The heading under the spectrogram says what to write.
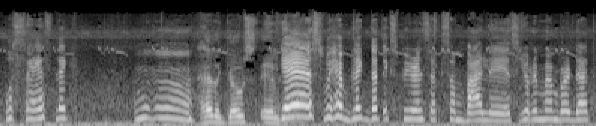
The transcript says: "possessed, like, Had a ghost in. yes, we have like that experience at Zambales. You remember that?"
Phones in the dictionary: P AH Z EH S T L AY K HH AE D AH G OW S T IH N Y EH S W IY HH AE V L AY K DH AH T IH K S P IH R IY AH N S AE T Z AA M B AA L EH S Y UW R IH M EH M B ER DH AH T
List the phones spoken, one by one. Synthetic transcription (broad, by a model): P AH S EH S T L AY K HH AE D AH G OW S T IH N Y EH S W IY HH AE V L AY K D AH T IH K S P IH R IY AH N S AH T S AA M B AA L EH S Y UW R IH M EH M B ER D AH T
